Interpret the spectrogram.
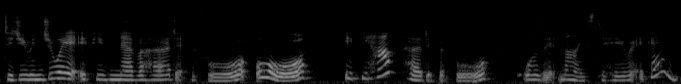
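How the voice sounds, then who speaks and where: A woman's voice: a little high, very animated, normal speed, creaky, slightly rough. A woman reading a picture book to young children as a teacher, in an encouraging, sing-song way with questions to the listeners. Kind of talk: interactive children's storytime.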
